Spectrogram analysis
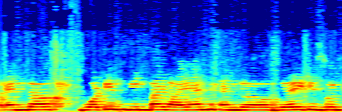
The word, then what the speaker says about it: lien: The pronunciation is lion, and I think this is a new word for you.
